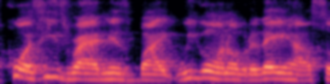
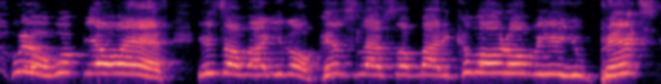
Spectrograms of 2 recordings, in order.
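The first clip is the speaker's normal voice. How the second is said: put-on kid trash talk; 8 semitones higher than usual. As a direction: taunt the bullies. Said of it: "We out there cussing".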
